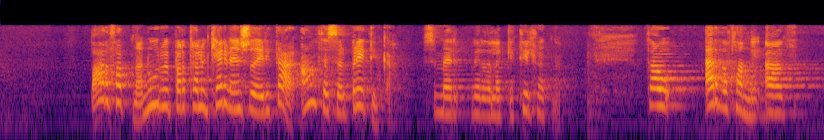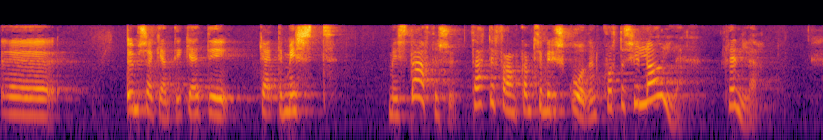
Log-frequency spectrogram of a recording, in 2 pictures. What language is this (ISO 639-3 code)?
isl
